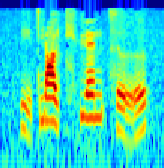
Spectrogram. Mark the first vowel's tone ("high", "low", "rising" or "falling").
low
